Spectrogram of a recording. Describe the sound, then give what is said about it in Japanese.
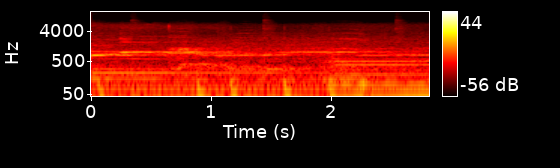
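An ambulance siren wails steadily as it passes, its wavering tone riding over a low background rumble of traffic, with no voices. “はいということでちょうどよく救急車が行ってくれたということで放送を続けていこうと思います”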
